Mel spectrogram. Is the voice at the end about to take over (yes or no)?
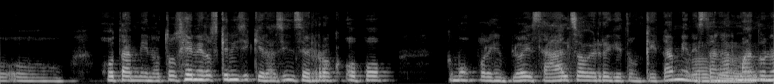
yes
